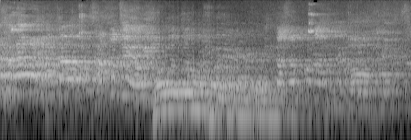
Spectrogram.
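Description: Several men's voices calling out and talking over one another in a large gymnasium, with a deeper voice joining about a second and a half in.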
